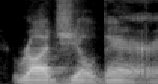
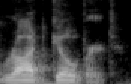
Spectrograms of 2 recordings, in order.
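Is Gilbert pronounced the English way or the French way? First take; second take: French; English. First: Gilbert is pronounced the French way. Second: Gilbert is pronounced the English way. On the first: This is how the family says the name. The speaker calls it right. "and vice versa" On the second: This is not how the family says the name. The speaker calls it wrong. "It wasn't Rod Gilbert"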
